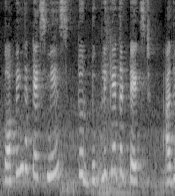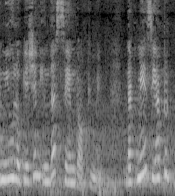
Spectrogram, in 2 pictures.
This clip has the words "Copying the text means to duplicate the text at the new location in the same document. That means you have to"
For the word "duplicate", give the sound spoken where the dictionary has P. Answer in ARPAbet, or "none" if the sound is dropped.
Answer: P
